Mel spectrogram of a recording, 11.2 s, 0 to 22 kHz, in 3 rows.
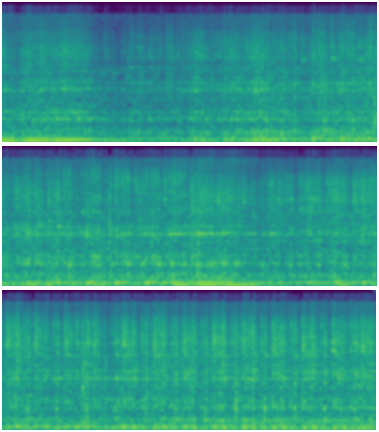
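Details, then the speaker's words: Date-coded 1969 383 HP V8 in a 1969 Plymouth Road Runner, cold start at about 31°F after sitting, possibly on a weak battery: started right up into a deep, steady idle with an even lope and no knocks, ticks or misses. Runs very good. "oh why are we doing this again it runs so good it runs very good the Road Runner run good with it"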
